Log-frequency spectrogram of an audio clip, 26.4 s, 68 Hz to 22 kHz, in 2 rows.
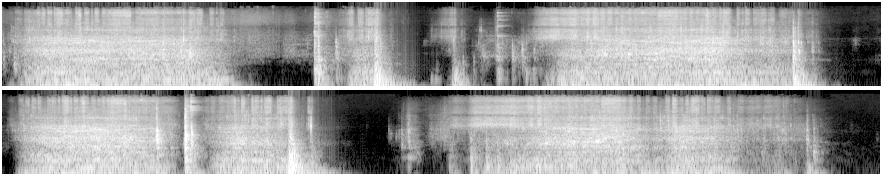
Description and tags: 20180225 Sliding door
door, recording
